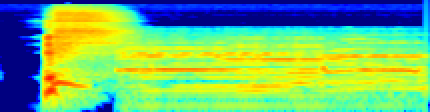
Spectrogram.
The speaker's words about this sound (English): There's a cat. You always gotta have pets in these vacuum commercials. The cat sneezed and it shed like its whole coat.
